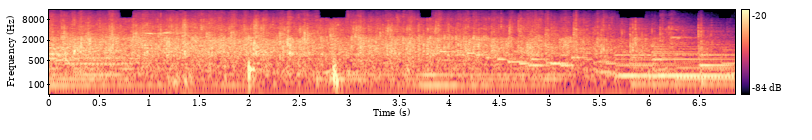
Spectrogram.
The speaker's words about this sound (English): about another round of applause? Woohoo!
